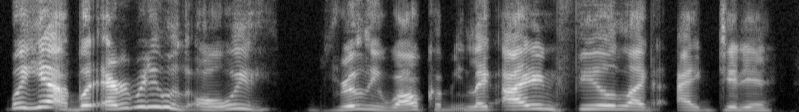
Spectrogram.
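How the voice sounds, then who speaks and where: A woman's voice: on the high side, sing-song, quick pace, no room sound, clean studio sound. A woman in her thirties chatting casually as an actor guest in an interview, informal and talking in short chatty bursts.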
